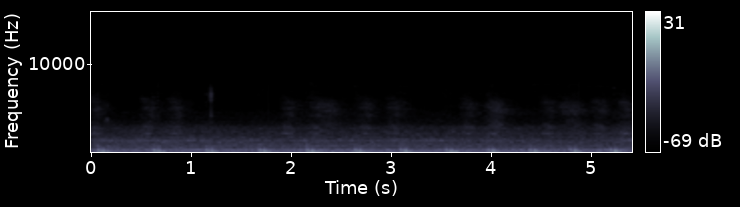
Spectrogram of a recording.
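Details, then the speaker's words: New 2025 Hcalory Toolbox diesel air heater on 12 V battery, first run; soft even ticking about twice a second from the fuel pump over a quiet fan hum, normal and very quiet operation. "So, I've got the heater running and I can hear it clicking um from the fuel pump, but it's pretty quiet."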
